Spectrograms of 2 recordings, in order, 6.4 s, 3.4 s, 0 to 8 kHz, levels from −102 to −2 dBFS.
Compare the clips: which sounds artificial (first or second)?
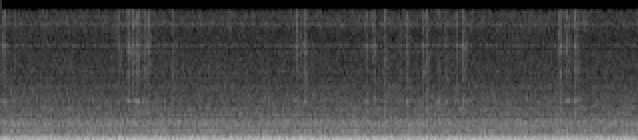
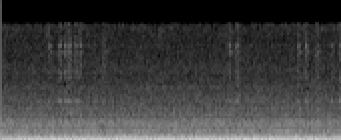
first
